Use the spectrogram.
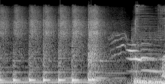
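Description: High, sliding cat-like meows rise over a bouncy, evenly pulsing musical backing, the cries growing fuller toward the end; no one speaks.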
